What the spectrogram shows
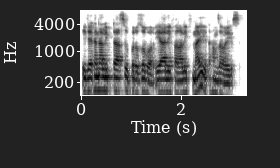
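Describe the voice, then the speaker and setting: A man's voice: mid-range voice, steady tone, very fast, a bit bright, dull audio. A man teaching an online lesson, explaining step by step and quizzing his students. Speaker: Quran recitation teacher.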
